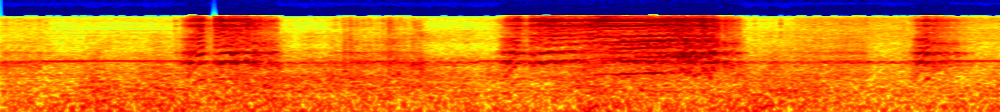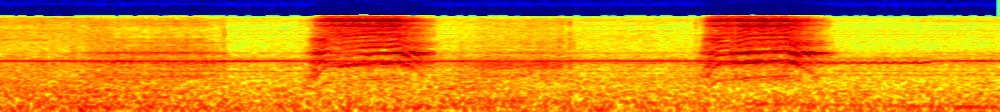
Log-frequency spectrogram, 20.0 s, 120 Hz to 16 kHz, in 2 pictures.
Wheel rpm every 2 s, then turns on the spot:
10, 50, 60, 110, 20, 10, 50, 30, 40, 20.
2-4 10-12 14-16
